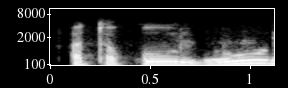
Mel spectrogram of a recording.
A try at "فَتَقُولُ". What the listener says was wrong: دوبارہ پڑھیں. فتقولو، لمبا نہیں کرنا لام کو.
